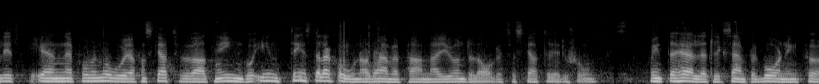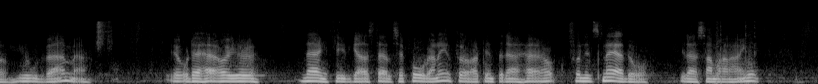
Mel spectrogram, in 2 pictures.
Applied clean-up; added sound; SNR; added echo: neural separator model SepFormer DNS4.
